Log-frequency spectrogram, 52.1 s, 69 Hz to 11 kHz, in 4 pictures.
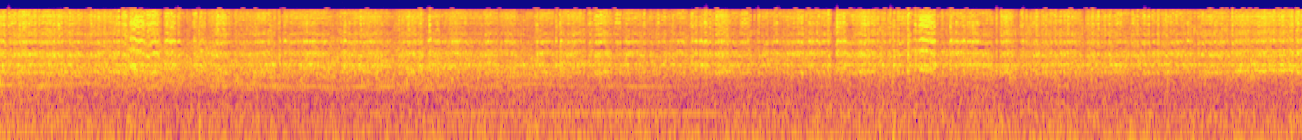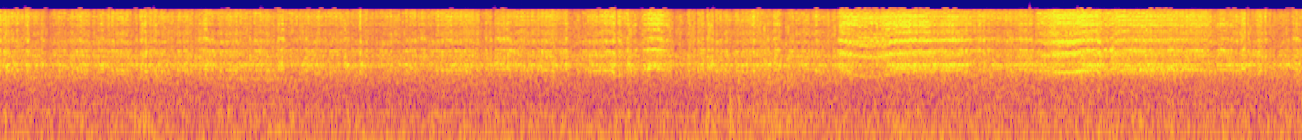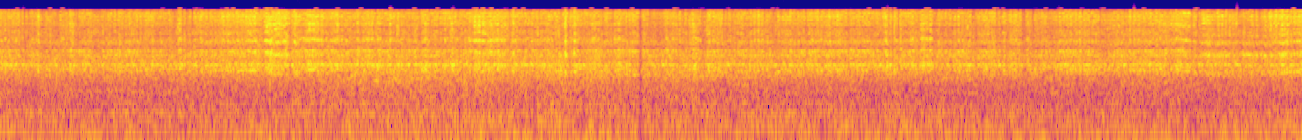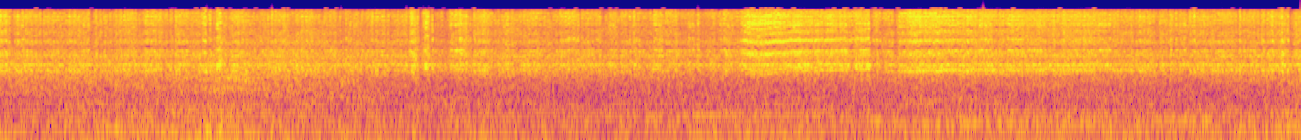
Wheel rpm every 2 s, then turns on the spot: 210, 210, 210, 220, 220, 210, 220, 230, 230, 230, 230, 220, 230, 230, 230, 230, 230, 230, 230, 220, 230, 230, 230, 230, 230, 230.
none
